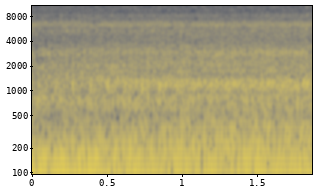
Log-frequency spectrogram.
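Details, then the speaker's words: WJ warming up on a cold morning at high idle of about 1,000 rpm: a steady, smooth idle with an even low hum and no tapping, knocking or misses, so the engine sounds healthy. "She sounds good now, so let's let her warm up, and then we're gonna go buy something."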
